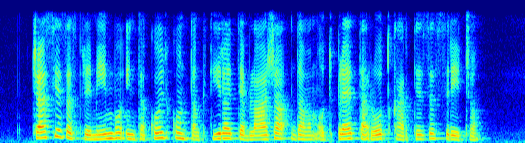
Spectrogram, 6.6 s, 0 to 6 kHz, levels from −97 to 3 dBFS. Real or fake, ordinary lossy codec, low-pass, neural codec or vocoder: real; none; 5.4 kHz; none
